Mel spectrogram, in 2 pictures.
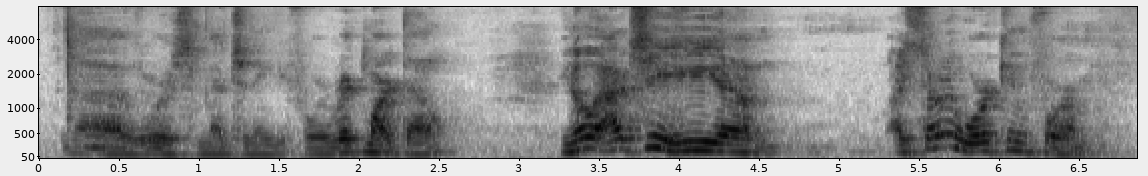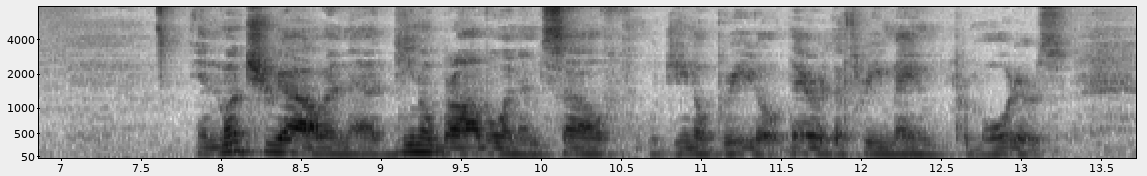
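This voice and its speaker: Here a man speaks at a medium pitch and a moderate pace with lively intonation. Noticeable background noise and audible room echo fill the recording. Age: 50s. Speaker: former pro wrestler. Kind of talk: interview. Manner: halting.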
